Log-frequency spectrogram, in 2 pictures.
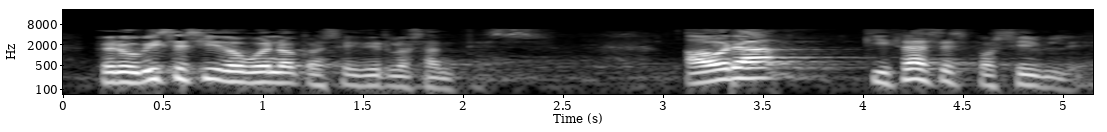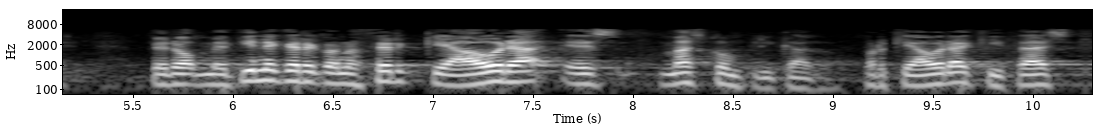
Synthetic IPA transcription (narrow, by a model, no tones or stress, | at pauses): pe̞ɾouβje̞se̞sið̞o̞βwe̞no̞ko̞nse̞ɣ̞iɾlo̞sant̪e̞s | ao̞ɾakiθase̞spo̞siβ̞le̞̰ | pe̞ɾo̞me̞t̪je̞ne̞ke̞re̞ko̞no̞θe̞ɾke̞ao̞ɾae̞zmasko̞mplikað̞o̞po̞ɾke̞ao̞ɾakiθas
